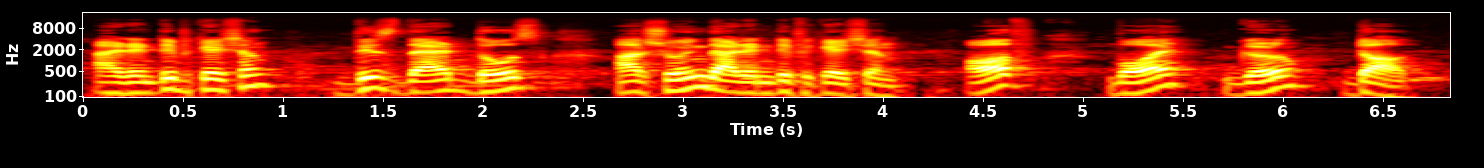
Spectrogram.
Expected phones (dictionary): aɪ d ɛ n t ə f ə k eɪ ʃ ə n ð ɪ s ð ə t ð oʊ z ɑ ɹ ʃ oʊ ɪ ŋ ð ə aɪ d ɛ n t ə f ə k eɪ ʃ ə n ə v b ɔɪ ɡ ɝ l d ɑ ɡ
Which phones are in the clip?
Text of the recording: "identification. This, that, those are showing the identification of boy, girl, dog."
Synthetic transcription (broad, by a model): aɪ d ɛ n t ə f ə k eɪ ʃ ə n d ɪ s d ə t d oʊ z ɑ ɹ ʃ oʊ ɪ ŋ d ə aɪ d ɛ n t ə f ə k eɪ ʃ ə n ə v b ɔɪ ɡ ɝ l d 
